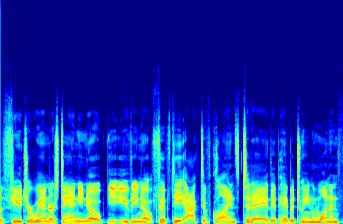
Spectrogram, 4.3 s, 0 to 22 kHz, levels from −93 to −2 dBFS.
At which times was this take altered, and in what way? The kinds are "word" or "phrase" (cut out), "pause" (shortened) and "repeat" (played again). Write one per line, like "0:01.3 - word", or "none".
0:01.6 - word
